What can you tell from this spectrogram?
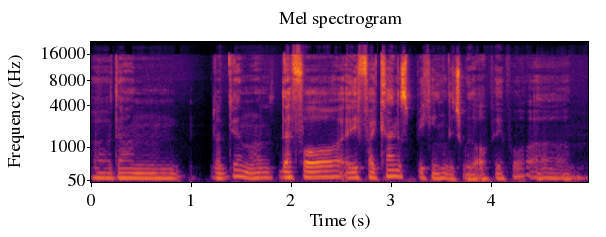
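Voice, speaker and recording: A man with a Spanish accent speaks with a fairly low pitch and ordinary pitch variation. His tone is dark and mellow, and somewhat breathy. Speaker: panel participant. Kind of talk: casual chat. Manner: halting.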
